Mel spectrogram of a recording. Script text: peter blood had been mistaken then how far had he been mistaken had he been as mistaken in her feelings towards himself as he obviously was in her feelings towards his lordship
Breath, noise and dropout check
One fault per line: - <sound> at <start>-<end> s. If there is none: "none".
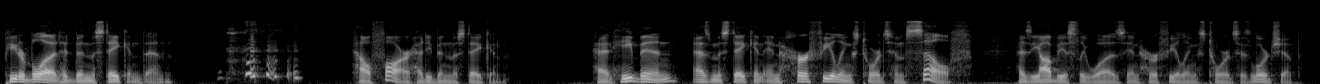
- laugh at 2.2-3.0 s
